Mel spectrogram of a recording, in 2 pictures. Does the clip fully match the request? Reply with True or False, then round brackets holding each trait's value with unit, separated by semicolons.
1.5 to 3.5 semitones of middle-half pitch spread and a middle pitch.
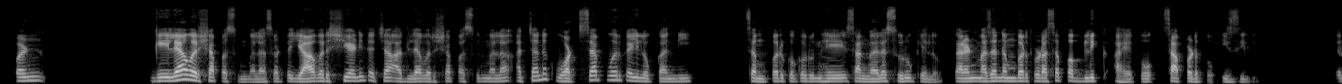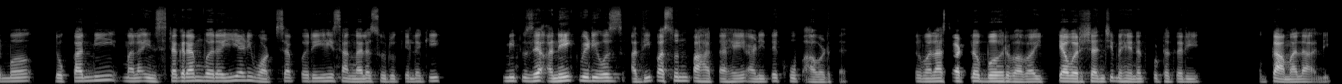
True (2.8 semitones; 145 Hz)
